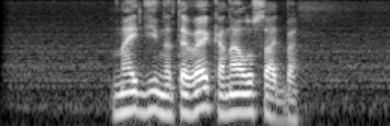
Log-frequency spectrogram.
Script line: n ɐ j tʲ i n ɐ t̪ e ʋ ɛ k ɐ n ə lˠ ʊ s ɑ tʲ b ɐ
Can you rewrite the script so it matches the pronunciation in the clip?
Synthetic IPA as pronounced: n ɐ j dʲ i n ɐ t̪ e ʋ ɛ k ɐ n ɑ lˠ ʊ s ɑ dʲ b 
